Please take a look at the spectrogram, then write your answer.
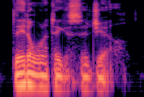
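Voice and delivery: low, quick, hushed report; grave disclosure. Retold or imitated. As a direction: break bad news under the breath. Friend translating the cops' grim plan.

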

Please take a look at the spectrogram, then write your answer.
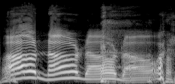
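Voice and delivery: high laughing oh no; groaning no no through a laugh; laughing dismay. Real, not acted. Realising he said it wrong.

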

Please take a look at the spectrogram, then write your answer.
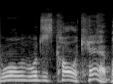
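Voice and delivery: lightly voiced grandparent; casual grandparent. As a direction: toss it off calmly.

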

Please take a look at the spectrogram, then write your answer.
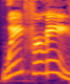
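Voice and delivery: high-pitched calling out; mild shout after them. A narrator's reading. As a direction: call after someone leaving. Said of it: "then shouted after them".

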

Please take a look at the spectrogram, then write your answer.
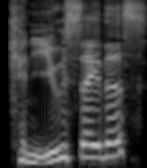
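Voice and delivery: high-pitched, pleading question; puzzled appeal. Retold or imitated. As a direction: ask a friend for help, pitch climbing. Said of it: "you just can't say that particular phrase".

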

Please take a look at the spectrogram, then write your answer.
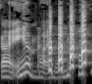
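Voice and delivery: joking to friend, loud proud declaration; loud punchline. Retold or imitated. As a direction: announce it like a proud boast. Punchline, retold inner reply.

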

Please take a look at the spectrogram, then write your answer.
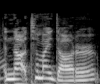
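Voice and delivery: usual speaking voice

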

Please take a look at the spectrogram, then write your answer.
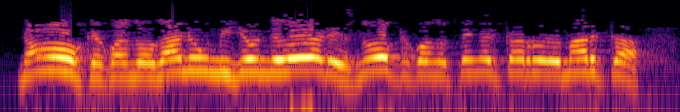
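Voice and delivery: mocking status-hungry people, loud; mocking excuses. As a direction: parody people chasing money.

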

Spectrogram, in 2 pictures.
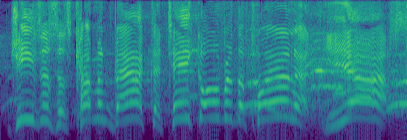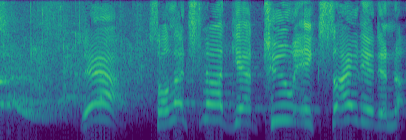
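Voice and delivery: exultant high shout to the congregation; full-force preaching. Real, not acted. Preacher announcing Jesus's return, triumphant shouting. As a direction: belt out the good news.

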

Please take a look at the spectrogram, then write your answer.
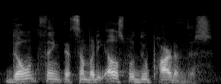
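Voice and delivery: ordinary delivery

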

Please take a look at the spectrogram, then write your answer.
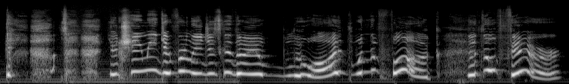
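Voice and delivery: hammed-up high indignation; mock outraged whine. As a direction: protest high and offended. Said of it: "they're all like".

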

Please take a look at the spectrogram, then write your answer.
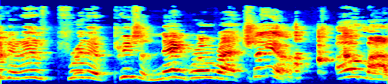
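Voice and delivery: slow, high, loud ogling; leering admirer impression. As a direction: draw out the mock admiration. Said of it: "That's exactly how he sounded".

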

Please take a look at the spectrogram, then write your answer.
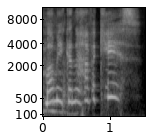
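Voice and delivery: put-on high old granny voice; an old lady imitating a little boy. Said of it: "He sounded like the granny then".

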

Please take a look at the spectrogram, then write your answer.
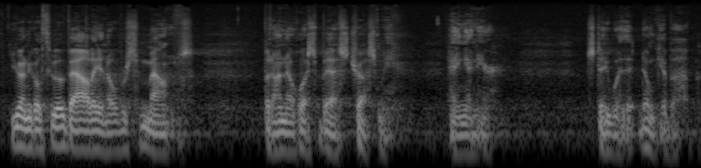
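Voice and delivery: low, soft encouragement; quietly steady someone facing hard times; gentle reassurance. Acted. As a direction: voice sinking into tender assurance. God gently reassuring the believer.

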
